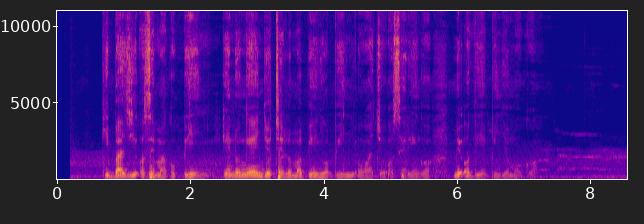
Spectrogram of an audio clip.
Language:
Luo (Kenya and Tanzania)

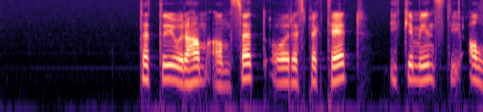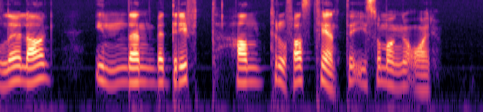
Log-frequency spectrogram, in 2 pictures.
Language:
Norwegian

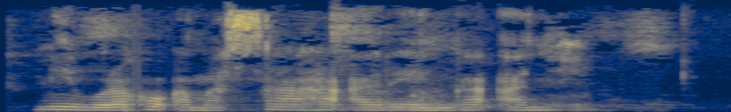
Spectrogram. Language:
Kinyarwanda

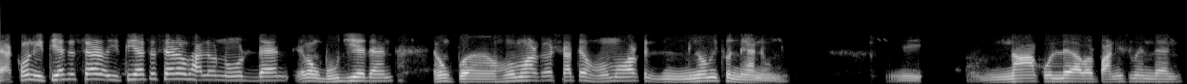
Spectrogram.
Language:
Bangla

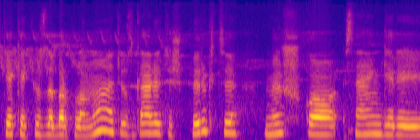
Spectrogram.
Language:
Lithuanian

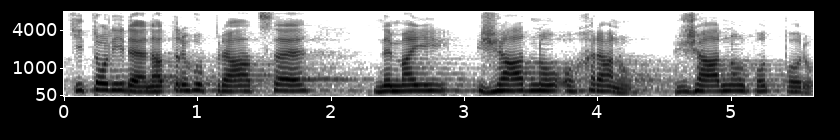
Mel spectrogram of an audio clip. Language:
Czech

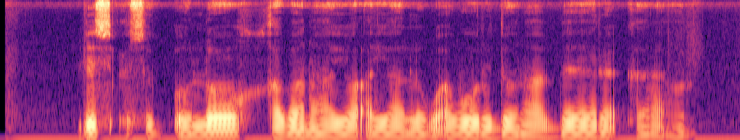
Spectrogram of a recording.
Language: Somali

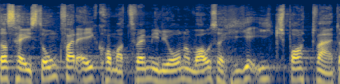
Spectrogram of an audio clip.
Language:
Swiss German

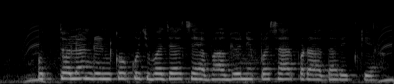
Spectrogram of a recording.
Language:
Hindi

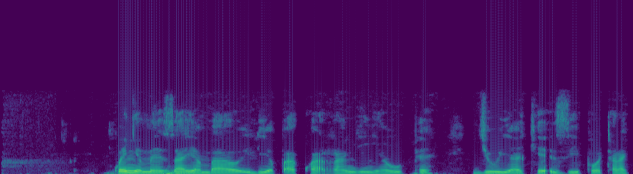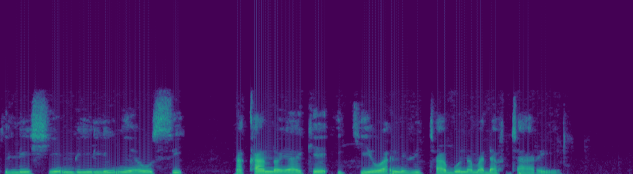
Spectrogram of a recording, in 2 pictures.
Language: Swahili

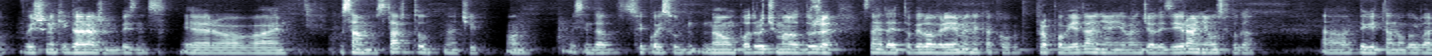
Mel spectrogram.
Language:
Croatian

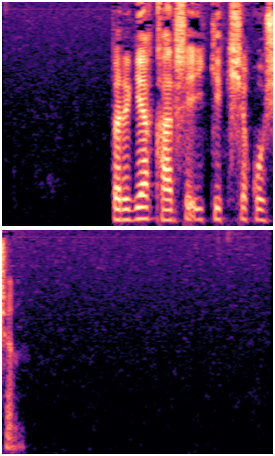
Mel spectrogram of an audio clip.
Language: Uzbek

